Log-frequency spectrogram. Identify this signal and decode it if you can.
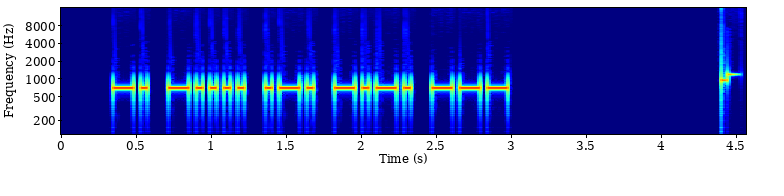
Morse code, heard as a keyed tone, about 26 wpm, 700 Hz. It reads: N6RCO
